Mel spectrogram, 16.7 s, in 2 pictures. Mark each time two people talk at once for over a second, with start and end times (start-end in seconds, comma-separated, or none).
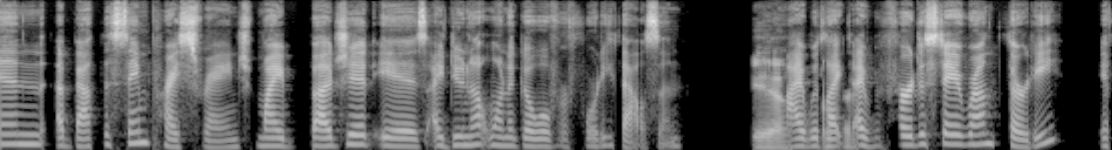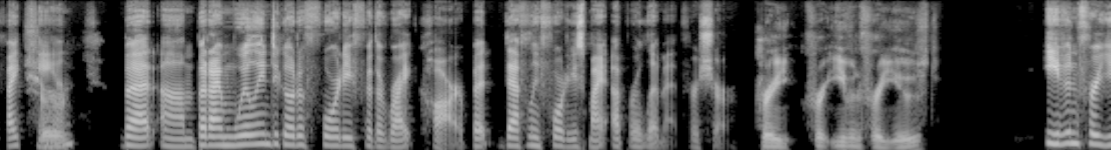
none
